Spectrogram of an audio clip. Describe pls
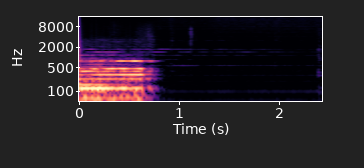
The dungeon drum set. Medieval Breaks
breakcore, amen, dragon, breaks, dungeons, idm, rough, medieval, medievally, breakbeat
